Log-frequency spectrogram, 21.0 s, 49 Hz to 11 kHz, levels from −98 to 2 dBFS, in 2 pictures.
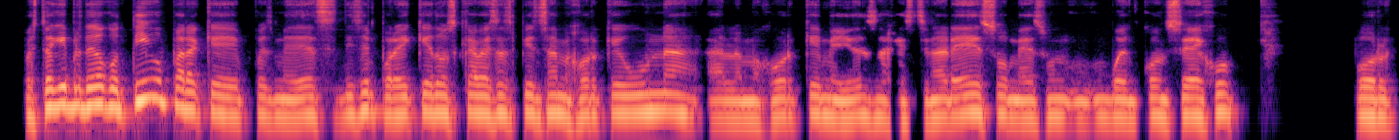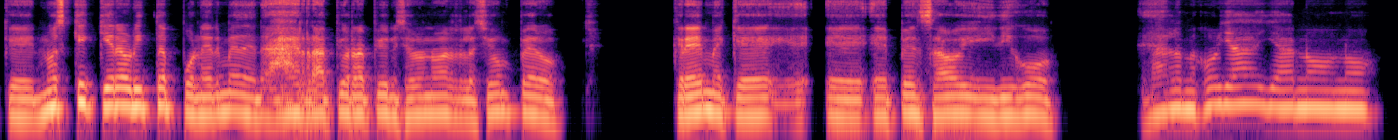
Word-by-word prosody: pues, 125 - -5
estoy 175 +9 +2
aquí 190 +1 +5
platicando 180 +2 +3
contigo 225 +8 +3
para 165 -7 0
que, 130 -4 -3
pues, 130 -3 -7
me 120 0 -2
des 125 -1 -3
dicen 140 +2 -3
por 130 -2 -3
ahí 130 -1 -2
que 145 +1 -3
2 140 -2 -1
cabezas 135 -2 -2
piensan 140 0 -2
mejor 125 +1 -4
que 140 0 -4
1 140 -2 -1
A 115 - -9
la 115 0 -4
mejor 110 +1 -4
que 135 +1 -4
me 125 -1 -2
ayudes 115 +1 -2
a - - -6
gestionar 115 +2 -4
eso, 135 0 0
me 120 -1 -1
des 115 0 -6
un 125 - -3
un 115 - -5 0.2
un 120 0 -5
buen 120 -1 -2
consejo. 125 +4 -2 0.8
Porque, 120 0 -1
no 155 +6 +5
es 175 -1 +7
que 205 0 +4
quiera 180 0 +6
ahorita 175 -1 +4
ponerme 140 +1 +1
de, 130 -3 0
ah, 120 +4 +6
rápido, 135 +3 +2
rápido 140 +1 +1
iniciar 125 -1 -1
una 135 - 0
nueva 140 -2 0
relación, 140 +5 -2
pero, 125 -7 -1 0.8
créeme 140 +1 +5
que 125 -6 -1
eh - - -14
eh 120 -2 -1
eh 130 - -1
eh, - - -1
pensado 135 +1 +2
y 130 -2 0
digo, 125 -2 -1 0.6
ya, 125 +6 -6
a - - -3
lo 170 +1 +1
mejor 165 +4 0
ya 195 +1 -1
ya 175 -2 -2
no 170 0 +2
no 165 -3 0
130 Hz, 195 wpm, -21 LUFS, 120-145 Hz, 0.8 s, es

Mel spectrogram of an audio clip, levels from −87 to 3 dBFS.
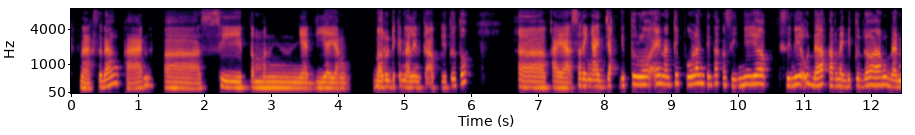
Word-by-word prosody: Nah, 145 -3 +2
sedangkan, 200 - -1 0.2
eee, 150 -3 -1
si 165 -1 -1
temennya 155 -2 +1
dia 155 0 +1
yang 145 +1 -1 0.4
baru 175 +2 +2
dikenalin 170 -2 0
ke - - -1
aku 160 0 -12
itu 200 - -3
tuh, 285 +3 +2 0.8
eee, 165 -3 +2
kayak 160 -2 +3
sering 200 -2 0
ngajak 185 +2 +2
gitu 220 +4 -2
loh, 240 0 +5
"Eh, 265 +1 +2
nanti 245 +2 0
pulang 270 +1 +3
kita 240 +3 0
ke 225 - -2
sini 230 +4 0
yuk, 260 -1 +2 0.2
ke - - -13
sini." 230 +4 +3
Udah 240 0 +3
karena 205 -1 0
gitu 195 +2 -3
doang. 225 +3 +3
Dan, 180 0 +3
185 Hz, 160 wpm, -23 LUFS, 160-230 Hz, 0.8 s, loh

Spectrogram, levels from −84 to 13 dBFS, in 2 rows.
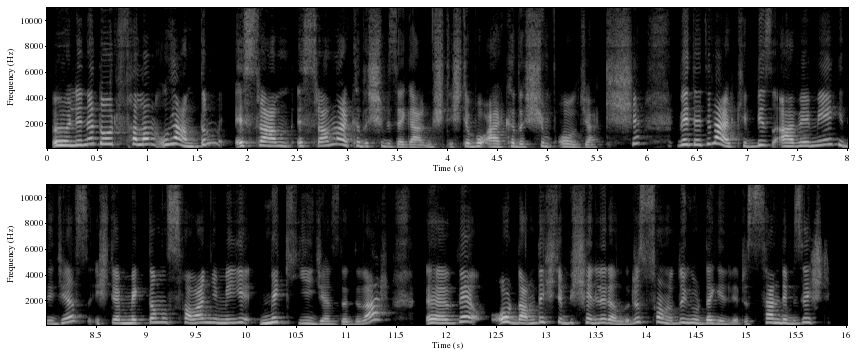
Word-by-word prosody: Öğlene 335 +4 +5
doğru 435 0 +3
falan 420 -1 +3
uyandım. 395 - +2 0.3
Esra'nın, 285 0 +3
Esra'nın 290 +6 -1
arkadaşı 290 -10 +1
bize 215 -4 -3
gelmişti, 195 +2 -3
işte, 225 +2 -2
bu 260 - +3
arkadaşım 225 +2 -1
olacak 195 -3 -6
kişi 445 - -6 0.4
ve 385 +3 +5
dediler 380 - +4
ki, 260 -2 -8
"Biz 350 -1 -2
AVM'ye 290 +8 +1
gideceğiz, 335 - -3 0.2
işte, 270 -1 -2
McDonald's 320 +6 -1
falan 305 0 +1
yemeği 285 -1 -3
Mac 315 +7 +4
yiyeceğiz." 210 -4 -5
dediler. 195 - 0 0.5
Iıı, 275 -2 +3
ve 380 - +5 0.3
oradan 270 -6 +4
da, - - +2
işte, 340 -6 -4
bir - - -6
şeyler 290 0 -2
alırız, 310 - -3
sonra 280 -10 -2
da - - -1
yurda 275 -4 0
geliriz. 210 -4 -6
Sen 310 -2 +2
de 280 - 0
bize 235 +8 -5
eşlik 320 -2 -7
280 Hz, 160 wpm, -23 LUFS, 245-330 Hz, 0.5 s, Öğlene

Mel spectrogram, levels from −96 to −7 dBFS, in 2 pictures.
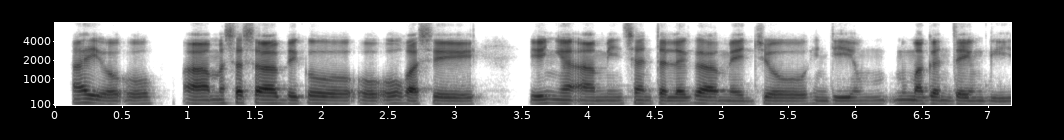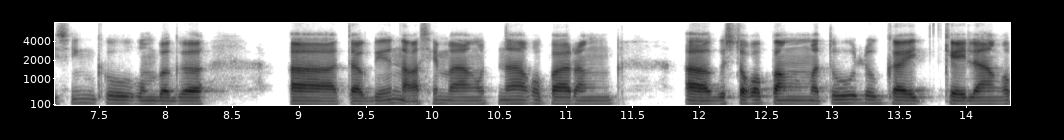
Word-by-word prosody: Ay 140 -5 +1
oo. 115 +1 -5 0.2
Ah, 120 0 +3
masasabi 130 -1 +3
ko, 130 - -5 0.3
oo 125 +2 -4
kasi. 110 0 +1 0.4
Yun 130 0 +1
nga 115 -2 +3
minsan 115 +1 -4
talaga 115 +1 +2
medyo 110 0 -3
hindi 115 0 -4
yung 115 +1 -12
maganda 120 -2 -2
yung 110 0 0
gising 110 +7 -9
ko 125 -2 -3
kumbaga, 115 -1 0 0.7
ah, 110 -1 +6
tawag 105 0 +1
na - - -1
yun 135 - -6
nakasimangot 115 -3 -1
na 125 0 +1
ko 125 -1 -7
parang, 115 -1 0 0.6
ah, 110 -1 +7
gusto 115 +1 -1
ko 125 - +1
pang 120 0 +4
matulog 130 +3 -2
kahit 115 -1 +3
kailangan 115 0 +4
115 Hz, 140 wpm, -25 LUFS, 115-125 Hz, 0.7 s, ah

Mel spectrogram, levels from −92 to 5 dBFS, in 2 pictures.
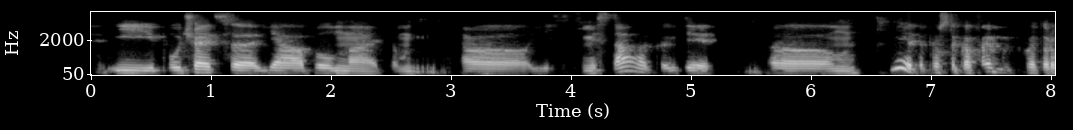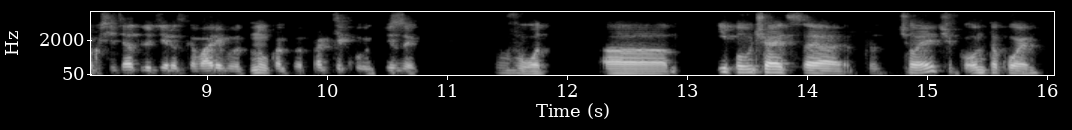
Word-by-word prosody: И, 120 -1 -2
получается, 125 -2 +4
я 120 -2 +3
был 120 -1 -1
на 105 -3 -2
этом, 100 +1 -13 0.4
э 105 -2 -1
Есть 330 +1 -18
такие 115 - -11
места, 160 - -1
где, 115 -1 -2 0.5
ам, 110 -1 0 0.3
ну, 340 +2 +5
это - - -1
просто 140 0 -6
кафе, 170 +9 0 0.2
в - - -58
которых 125 -2 -1
сидят 135 +2 -1
люди, 125 0 -6
разговаривают, 115 -2 -1
ну, 125 -1 -1
как - - -7
бы - - -11
практикуют 100 0 -10
язык. 120 -2 -8 0.6
Вот, 115 -4 -2 0.5
а. 100 -2 +4 0.4
И 175 - 0
получается 140 -7 +4
как? 105 - -20
Человечек, 130 - +1
он 130 +1 +1
такой: 125 -2 0
115 Hz, 125 wpm, -24 LUFS, 105-125 Hz, 0.6 s, ну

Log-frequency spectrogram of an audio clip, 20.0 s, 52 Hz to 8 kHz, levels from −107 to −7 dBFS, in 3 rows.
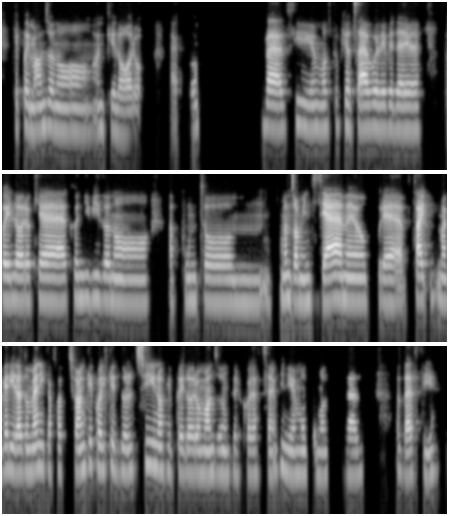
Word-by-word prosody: che 185 - -10
poi 190 -2 -4
mangiano 170 -2 -6
anche 175 0 -11
loro, 155 0 -6 0.3
ecco. - - -16 0.9
Beh, 185 -2 +3
sì, 195 0 -12
è 180 - -6
molto 185 +2 -12
piacevole 180 -1 0
vedere 175 -1 -2 0.3
poi 185 -1 0
loro 180 0 0
che 180 -1 +3
condividono, 180 -3 -6 0.3
appunto 180 0 -11 0.4
uhm, 165 0 -16
mangiamo 175 -2 -1
insieme, 180 +1 +7
oppure 175 -1 -1
sai, 185 0 +8
magari 190 +2 +2
la 180 0 +7
domenica 190 +1 +2
faccio 185 0 -5
anche 205 +5 +3
qualche 205 0 -2
dolcino 195 +3 -2
che 190 -2 -15
poi 180 +1 -4
loro 175 0 -2
mangiano 175 0 -2
per 180 +1 -14
colazione, 170 -1 -6
quindi 190 -3 -11
è 170 - -2
molto, 175 0 -12
molto 165 0 -12 0.2
bello 165 0 -2 0.5
vabbè 165 -1 +1
sì. 175 +2 -10
180 Hz, 125 wpm, -25 LUFS, 175-185 Hz, 0.9 s, sai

